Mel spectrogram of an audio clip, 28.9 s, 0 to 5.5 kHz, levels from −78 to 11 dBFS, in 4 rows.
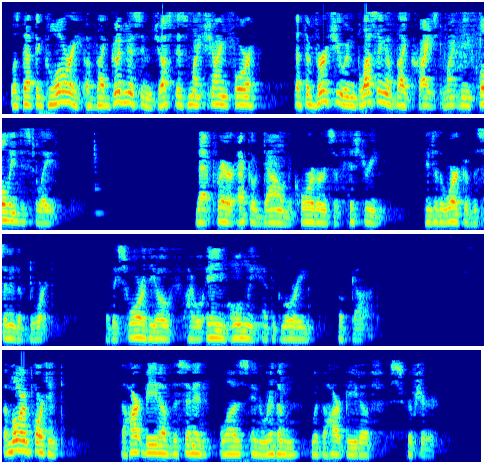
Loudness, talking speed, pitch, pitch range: -18 LUFS, 145 wpm, 125 Hz, 115-150 Hz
